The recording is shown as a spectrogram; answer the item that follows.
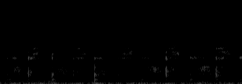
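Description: Faint, quick swishes of a fingertip rubbing pencil shading into drawing paper in small circles, about four to five strokes a second, blending the graphite.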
